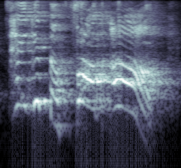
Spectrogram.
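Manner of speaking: furious, high-pitched full-volume scream; screamed order. Retold or imitated. Charlotte orders the child to remove the skirt, screaming furiously. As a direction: scream it slowly, hitting every word hard. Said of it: "scream in my face like that".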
